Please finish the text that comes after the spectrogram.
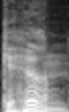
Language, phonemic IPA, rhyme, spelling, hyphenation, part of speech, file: German, /ɡəˈhɪʁn/, -ɪʁn, Gehirn, Ge‧hirn, noun, De-Gehirn.ogg
- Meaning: brain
